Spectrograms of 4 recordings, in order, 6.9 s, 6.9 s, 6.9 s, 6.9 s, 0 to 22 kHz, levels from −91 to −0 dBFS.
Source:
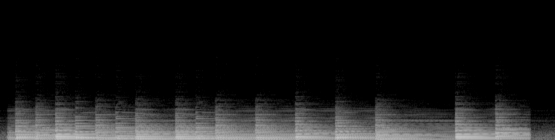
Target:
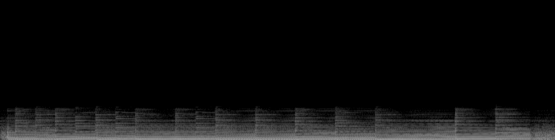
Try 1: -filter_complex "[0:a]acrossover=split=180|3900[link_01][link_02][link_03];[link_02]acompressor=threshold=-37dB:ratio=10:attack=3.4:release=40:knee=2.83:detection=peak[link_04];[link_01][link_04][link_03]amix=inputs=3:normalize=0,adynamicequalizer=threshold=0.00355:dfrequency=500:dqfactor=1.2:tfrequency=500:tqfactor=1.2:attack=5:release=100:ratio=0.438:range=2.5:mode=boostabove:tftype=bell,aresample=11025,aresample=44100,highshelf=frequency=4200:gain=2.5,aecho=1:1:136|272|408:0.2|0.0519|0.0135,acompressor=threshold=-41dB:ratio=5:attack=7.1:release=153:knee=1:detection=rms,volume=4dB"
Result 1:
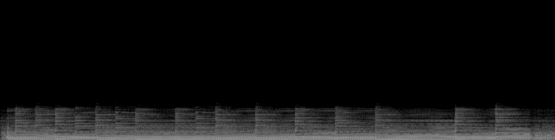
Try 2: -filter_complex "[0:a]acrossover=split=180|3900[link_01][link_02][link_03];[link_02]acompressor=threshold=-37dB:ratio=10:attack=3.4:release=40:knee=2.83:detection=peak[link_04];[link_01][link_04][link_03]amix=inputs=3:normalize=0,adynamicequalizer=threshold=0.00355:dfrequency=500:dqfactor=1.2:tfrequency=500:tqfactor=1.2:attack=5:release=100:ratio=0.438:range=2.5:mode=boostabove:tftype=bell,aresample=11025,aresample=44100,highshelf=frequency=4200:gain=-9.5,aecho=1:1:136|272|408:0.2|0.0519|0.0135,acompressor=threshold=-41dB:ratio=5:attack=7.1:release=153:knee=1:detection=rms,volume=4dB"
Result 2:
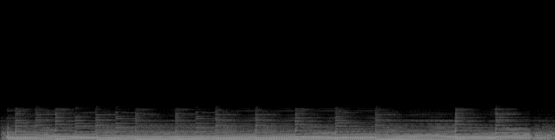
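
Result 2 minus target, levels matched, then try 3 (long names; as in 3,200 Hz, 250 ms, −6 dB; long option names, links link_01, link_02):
500 Hz band +4.5 dB
-filter_complex "[0:a]acrossover=split=180|3900[link_01][link_02][link_03];[link_02]acompressor=threshold=-37dB:ratio=10:attack=3.4:release=40:knee=2.83:detection=peak[link_04];[link_01][link_04][link_03]amix=inputs=3:normalize=0,adynamicequalizer=threshold=0.00355:dfrequency=190:dqfactor=1.2:tfrequency=190:tqfactor=1.2:attack=5:release=100:ratio=0.438:range=2.5:mode=boostabove:tftype=bell,aresample=11025,aresample=44100,highshelf=frequency=4200:gain=-9.5,aecho=1:1:136|272|408:0.2|0.0519|0.0135,acompressor=threshold=-41dB:ratio=5:attack=7.1:release=153:knee=1:detection=rms,volume=4dB"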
